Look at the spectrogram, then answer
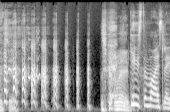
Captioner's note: laughing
